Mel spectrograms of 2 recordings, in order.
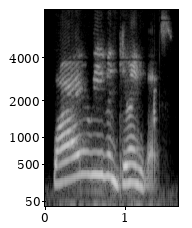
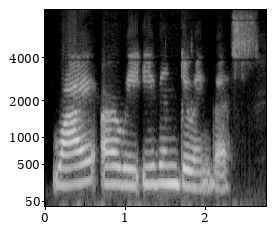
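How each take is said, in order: First: The line is said too fast. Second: The line is said more slowly.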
